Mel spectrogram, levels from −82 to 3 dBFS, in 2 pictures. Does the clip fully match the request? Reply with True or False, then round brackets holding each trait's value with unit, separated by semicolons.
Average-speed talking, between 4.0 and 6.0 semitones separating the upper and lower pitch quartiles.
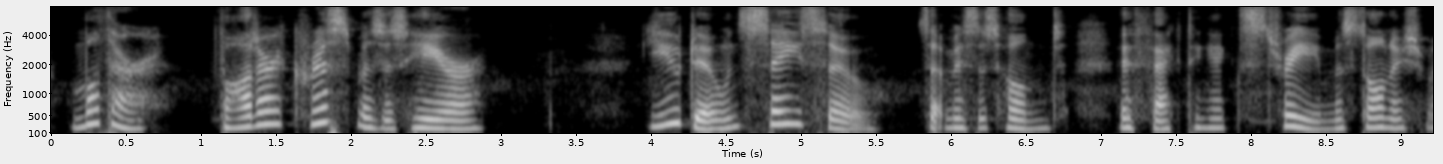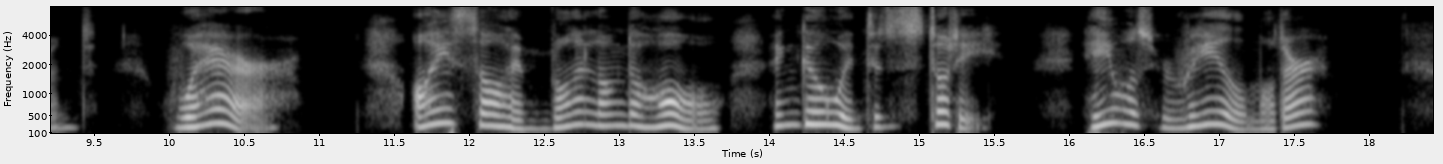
False (105 wpm; 5.2 semitones)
